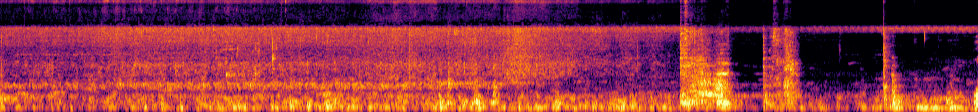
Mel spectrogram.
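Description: Potato fingers go into a pan and cook, giving a steady close sizzle with a few sharper, louder bursts of crackling near the end.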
